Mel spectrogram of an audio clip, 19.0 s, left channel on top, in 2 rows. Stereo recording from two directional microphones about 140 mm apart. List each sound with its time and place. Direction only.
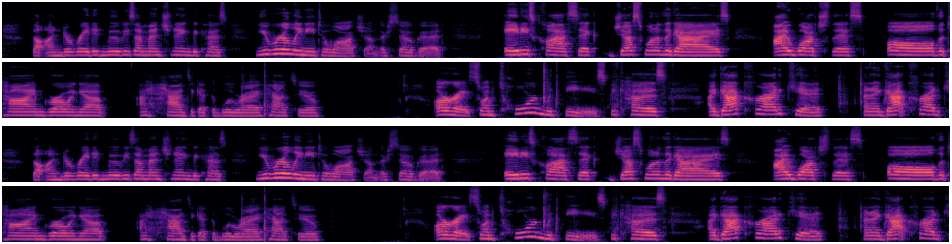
0.0 s speech: 30° left (ahead or behind)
